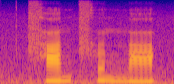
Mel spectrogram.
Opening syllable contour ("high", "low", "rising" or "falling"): high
